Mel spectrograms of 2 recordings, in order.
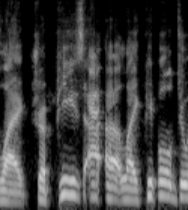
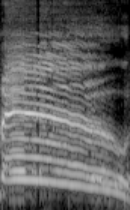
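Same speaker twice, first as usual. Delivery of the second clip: put-on jeering, booing old crone voice, pitched higher. Voicing an old hag in the crowd: old hag booing. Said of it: "there's an old hag that's standing".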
